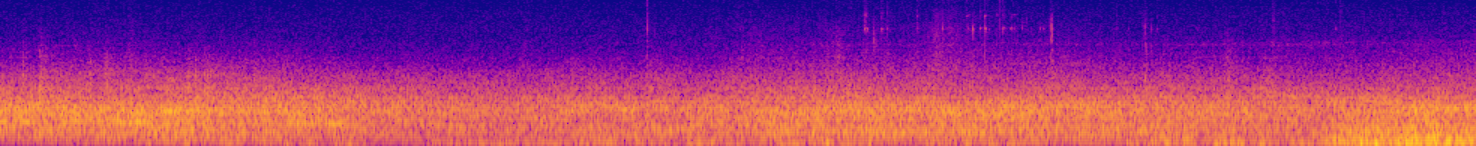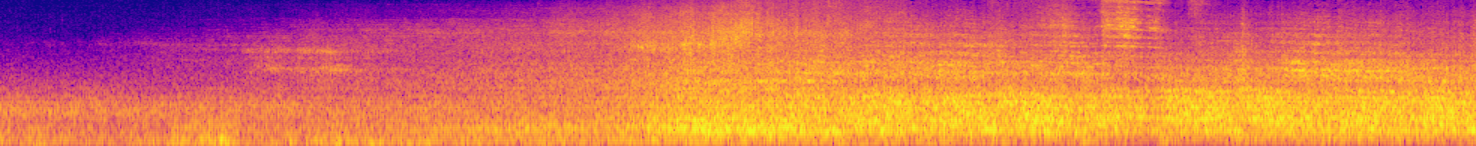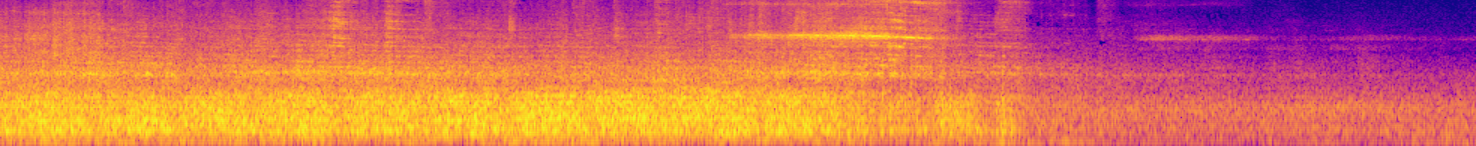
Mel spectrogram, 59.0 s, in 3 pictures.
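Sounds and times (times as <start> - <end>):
freight train wagons passing: 0.0 - 59.0
high wheel squeals: 22.6 - 31.4, 32.2 - 35.7, 48.1 - 56.4.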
